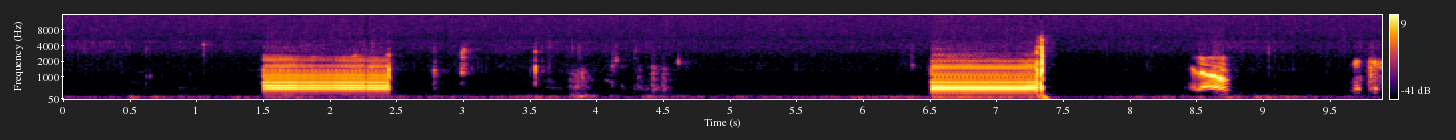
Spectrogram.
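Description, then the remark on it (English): Two telephone ringing tones come over the line as an operator rings a number on a call from Los Angeles, each a loud buzzing burst about a second long, roughly five seconds apart, with faint voices and line hiss in between. “Keep ringing, 761. They're ringing the number, Sergeant.”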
